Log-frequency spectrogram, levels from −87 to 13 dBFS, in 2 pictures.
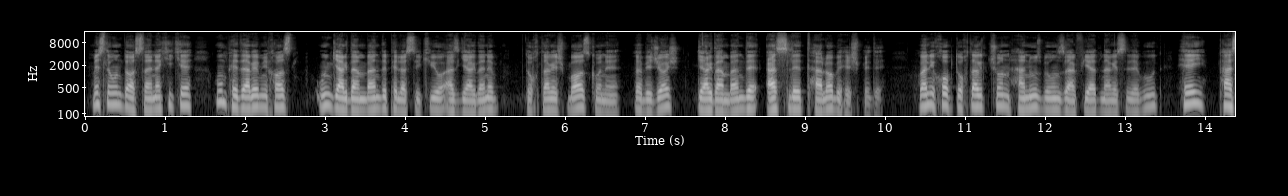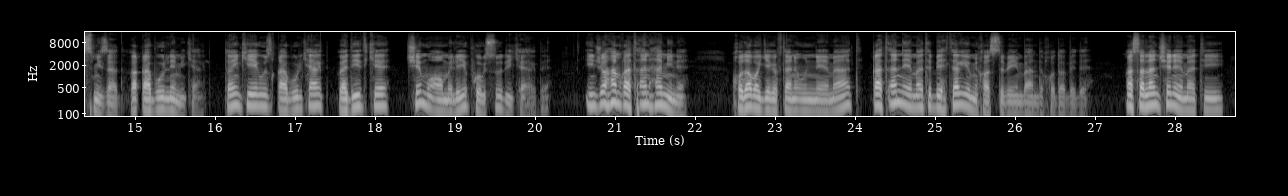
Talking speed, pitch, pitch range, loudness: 155 wpm, 140 Hz, 120-165 Hz, -24 LUFS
